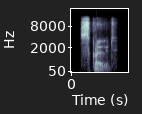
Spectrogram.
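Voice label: "screwed", British English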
